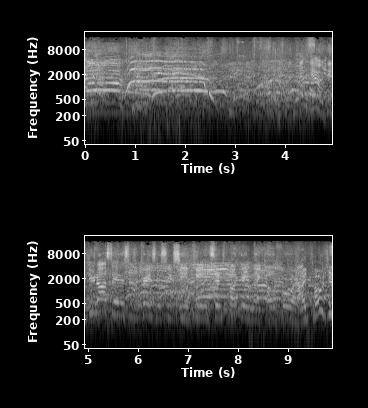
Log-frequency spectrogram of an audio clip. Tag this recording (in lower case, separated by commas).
speech, crowd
